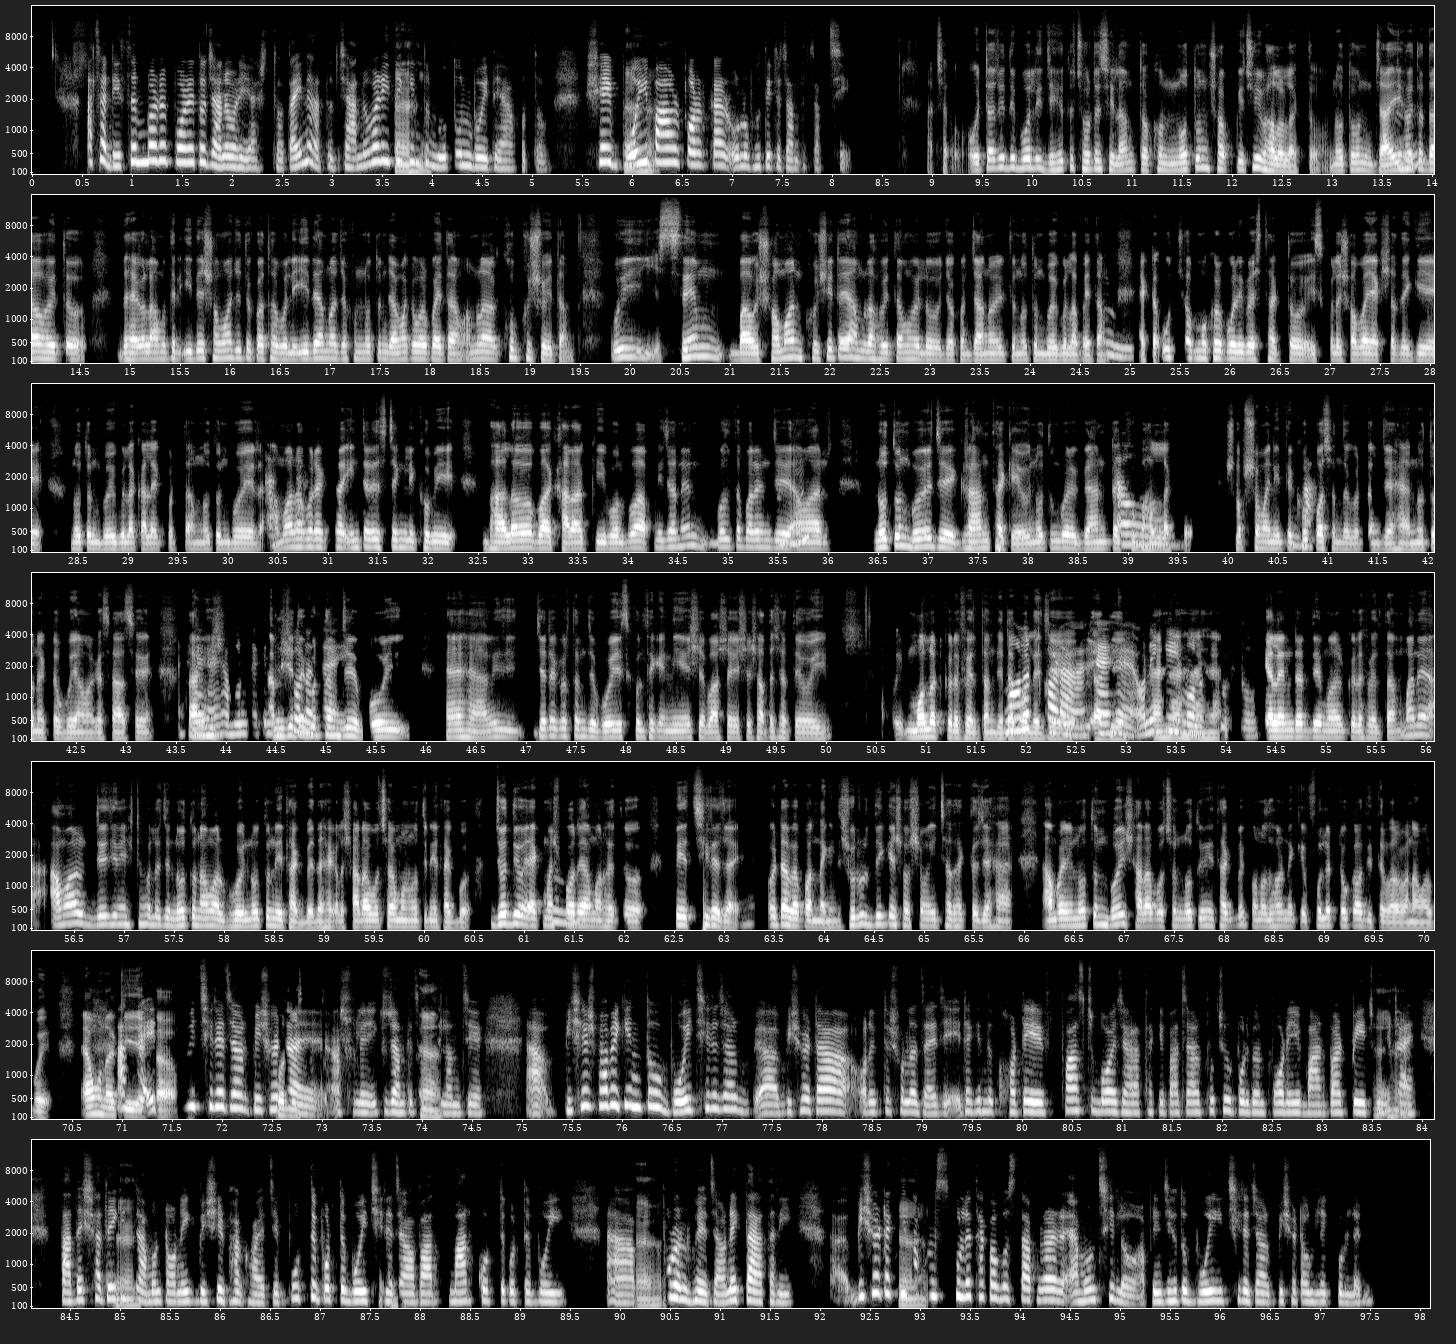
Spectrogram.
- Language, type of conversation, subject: Bengali, podcast, পরীক্ষার চাপের মধ্যে তুমি কীভাবে সামলে থাকো?
- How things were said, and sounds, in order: "পরের" said as "পরকার"; in English: "interestingly"; lip smack; "বই" said as "ভই"; tapping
